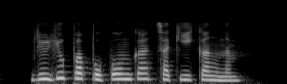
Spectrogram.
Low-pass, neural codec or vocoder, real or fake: 7.2 kHz; codec, 16 kHz, about 1 kbps, DyCAST, with the encoder's durations; fake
